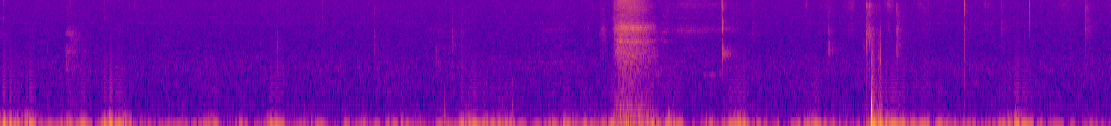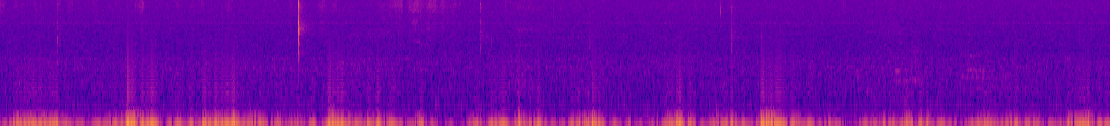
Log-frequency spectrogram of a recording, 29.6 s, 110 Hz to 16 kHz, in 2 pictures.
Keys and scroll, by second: 2.3 ctrl+v.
